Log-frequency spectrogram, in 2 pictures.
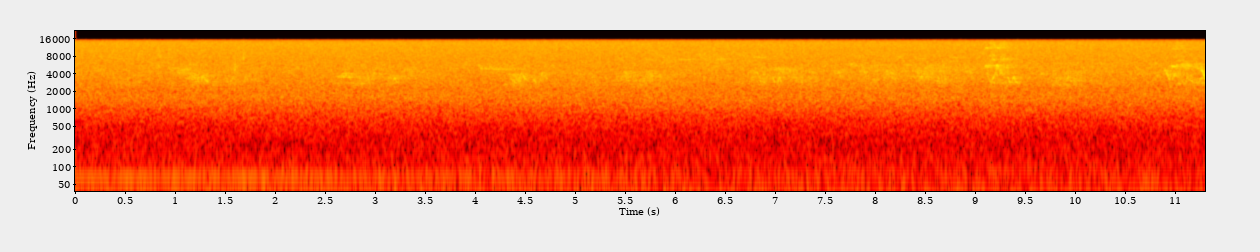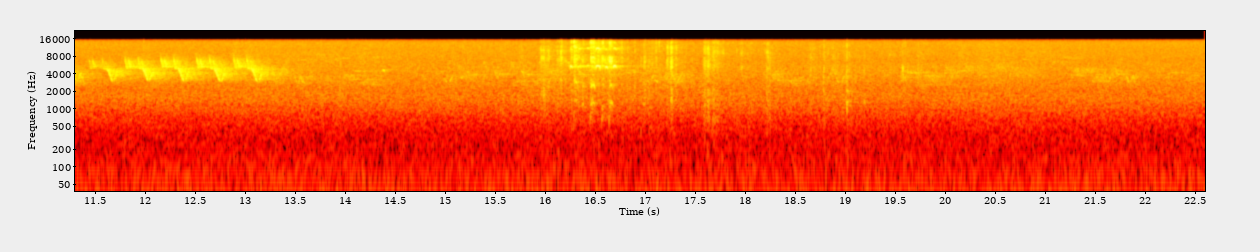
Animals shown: unknown mammal, Ovenbird (Seiurus aurocapilla), Red-eyed Vireo (Vireo olivaceus)

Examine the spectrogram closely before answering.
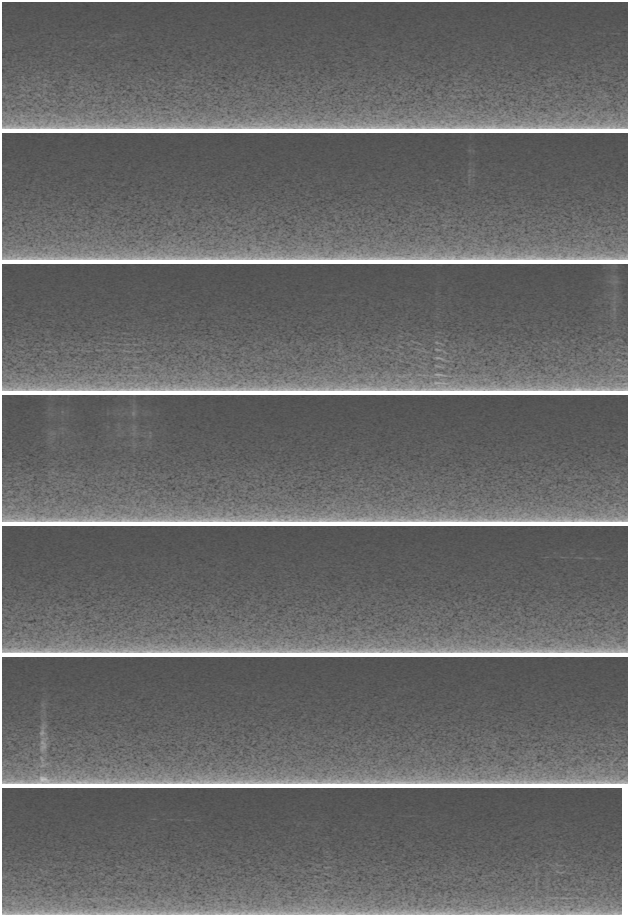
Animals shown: Yellow-rumped Warbler (Setophaga coronata)

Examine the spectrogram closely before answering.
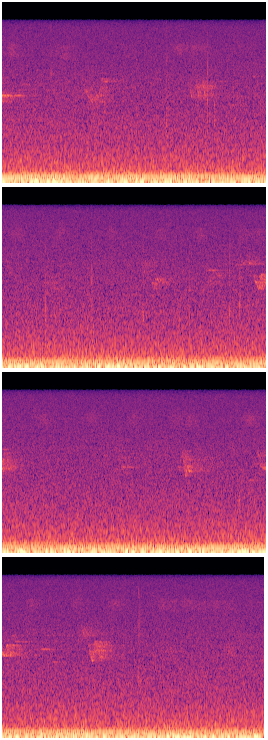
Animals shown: Red-eyed Vireo (Vireo olivaceus), Hermit Thrush (Catharus guttatus)

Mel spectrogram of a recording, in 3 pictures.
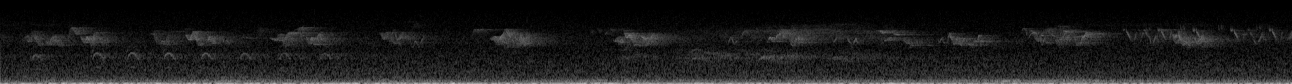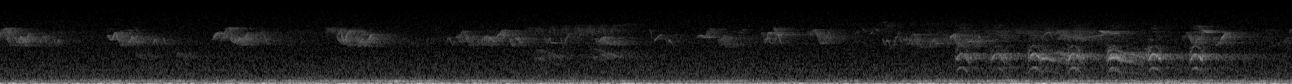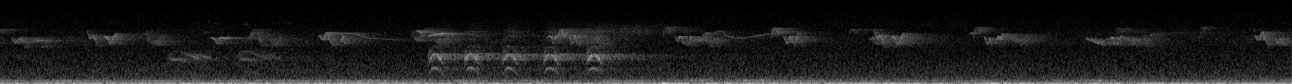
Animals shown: Red-eyed Vireo (Vireo olivaceus), Eastern Wood-Pewee (Contopus virens), Ovenbird (Seiurus aurocapilla), American Crow (Corvus brachyrhynchos), Black-throated Blue Warbler (Setophaga caerulescens)

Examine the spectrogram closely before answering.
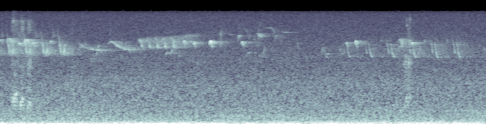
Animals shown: Red Squirrel (Tamiasciurus hudsonicus), Blackburnian Warbler (Setophaga fusca), Black-throated Blue Warbler (Setophaga caerulescens), Ovenbird (Seiurus aurocapilla)

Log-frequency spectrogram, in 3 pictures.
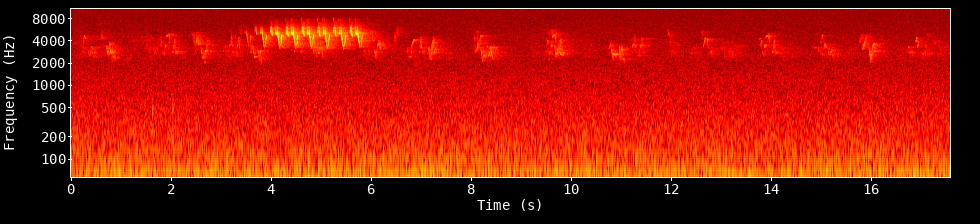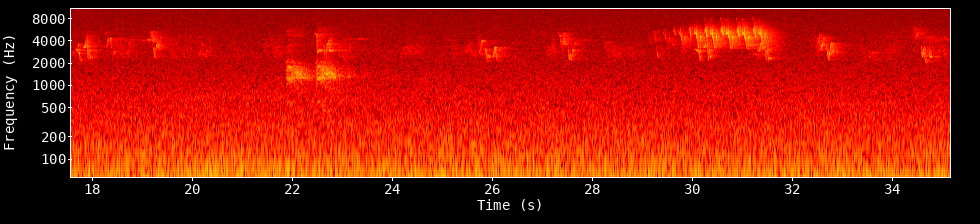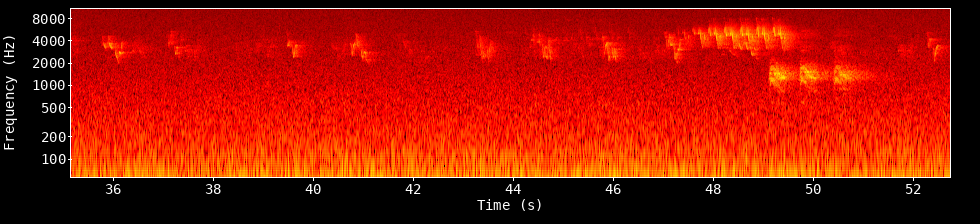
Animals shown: American Crow (Corvus brachyrhynchos), Ovenbird (Seiurus aurocapilla), Red-eyed Vireo (Vireo olivaceus)

